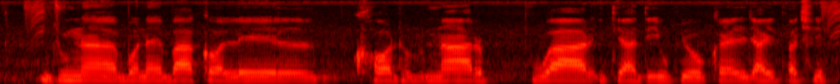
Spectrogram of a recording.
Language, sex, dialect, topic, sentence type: Maithili, male, Southern/Standard, agriculture, statement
